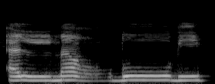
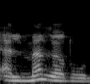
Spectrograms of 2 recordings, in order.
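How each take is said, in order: First: The gh sound is held longer and smoothly. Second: The gh sound is cut short with a bounce. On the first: The speaker calls it right. "You have to give the ghain more time" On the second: The speaker calls it wrong. "might have a qalqala with it ... You don't say al-maghdubi"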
